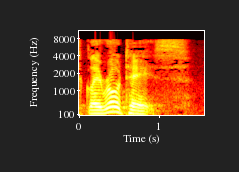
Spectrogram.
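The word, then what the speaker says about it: sklērotēs: Another noun that comes from the verb scleruno is sclerotes. S-K-L, long E-R-O-T, long E-S, sclerotes.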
